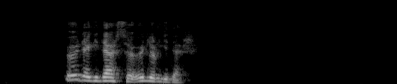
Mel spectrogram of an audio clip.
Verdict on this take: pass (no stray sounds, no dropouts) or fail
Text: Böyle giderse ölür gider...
pass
